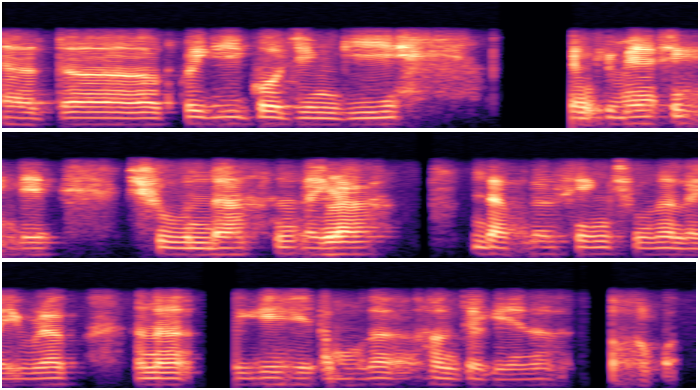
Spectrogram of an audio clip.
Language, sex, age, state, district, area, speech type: Manipuri, male, 18-30, Manipur, Bishnupur, rural, conversation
